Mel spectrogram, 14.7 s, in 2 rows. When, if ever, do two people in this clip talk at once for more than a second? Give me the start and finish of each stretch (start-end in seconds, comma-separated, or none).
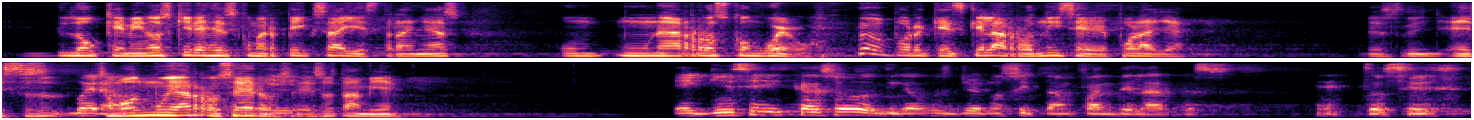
none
